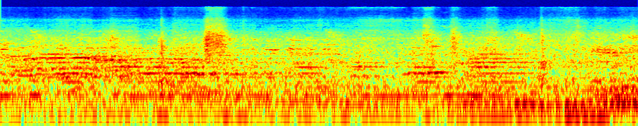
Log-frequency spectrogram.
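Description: A cloth rubs and squeaks against a window pane.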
